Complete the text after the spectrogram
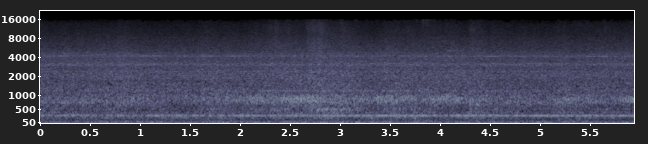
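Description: A train rumbles steadily along the tracks, heard from inside a carriage with a steady low hum.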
